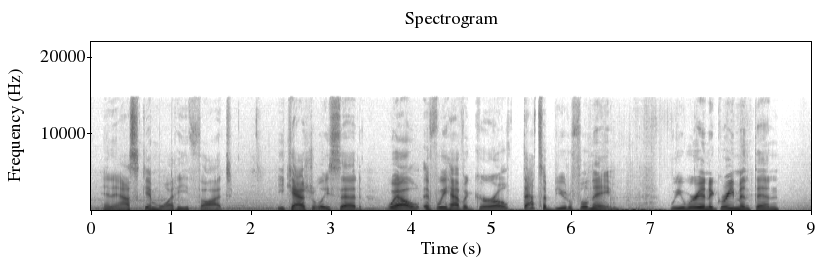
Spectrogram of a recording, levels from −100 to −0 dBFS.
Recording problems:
wind in the background; noticeable; throughout; 15 dB below the speech

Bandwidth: 14.5 kHz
